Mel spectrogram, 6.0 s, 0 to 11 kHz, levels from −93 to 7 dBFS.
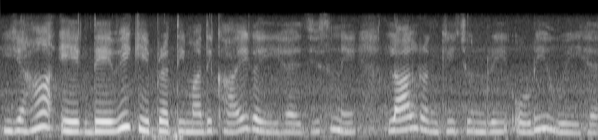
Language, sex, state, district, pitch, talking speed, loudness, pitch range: Hindi, female, Uttar Pradesh, Hamirpur, 230 Hz, 160 wpm, -15 LUFS, 220-255 Hz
